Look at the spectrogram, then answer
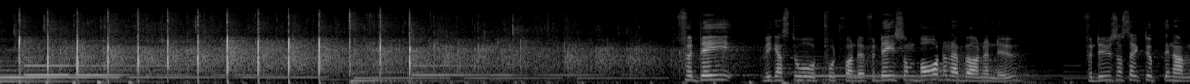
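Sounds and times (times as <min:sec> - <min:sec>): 
audience applause: 0:00.0 - 0:07.3
speech: 0:06.9 - 0:11.8.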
